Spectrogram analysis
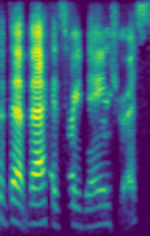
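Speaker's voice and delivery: usual speaking voice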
